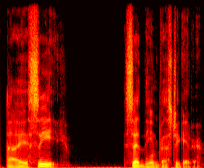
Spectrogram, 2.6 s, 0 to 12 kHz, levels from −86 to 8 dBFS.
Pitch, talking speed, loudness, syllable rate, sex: 85 Hz, 115 wpm, -20 LUFS, 5.7 syllables/s, male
